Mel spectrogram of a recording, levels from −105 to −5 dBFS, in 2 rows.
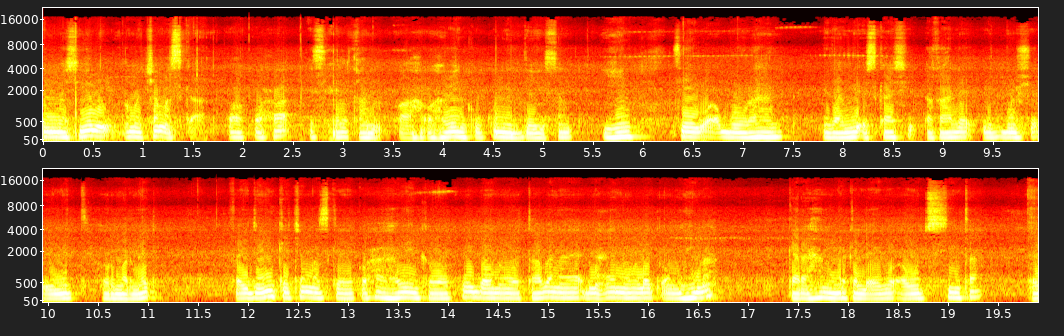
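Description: Hard clipping runs through the whole speech clip. The signal was driven about 13 dB past what one stage could pass. Every peak hits that ceiling and is sliced flat. Roughly one sample in twenty is cut off this way. The flat tops create harmonics high in the spectrum that were never in the original. The result is a harsh fuzz on every loud syllable, not just an occasional crackle.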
